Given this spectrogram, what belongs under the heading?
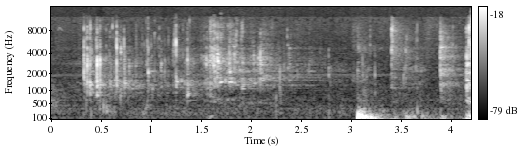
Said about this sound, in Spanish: O sea, voy a tomar un poquito de agua.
